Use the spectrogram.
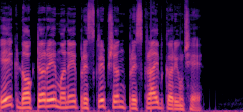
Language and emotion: Gujarati, neutral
